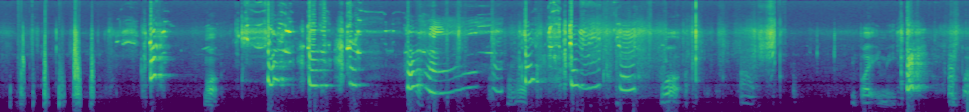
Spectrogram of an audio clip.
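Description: A puppy of about six months whining and yelping close to the microphone in many short calls that slide up and down in pitch, with a quick run of sharp clicks near the start.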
